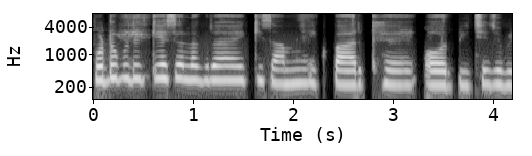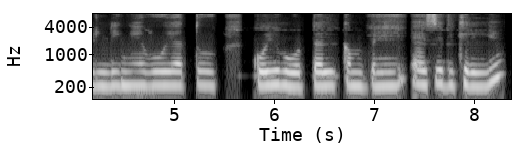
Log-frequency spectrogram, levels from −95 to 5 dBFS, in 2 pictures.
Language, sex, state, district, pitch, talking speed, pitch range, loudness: Hindi, female, Uttar Pradesh, Lucknow, 225 Hz, 200 wpm, 215-275 Hz, -18 LUFS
